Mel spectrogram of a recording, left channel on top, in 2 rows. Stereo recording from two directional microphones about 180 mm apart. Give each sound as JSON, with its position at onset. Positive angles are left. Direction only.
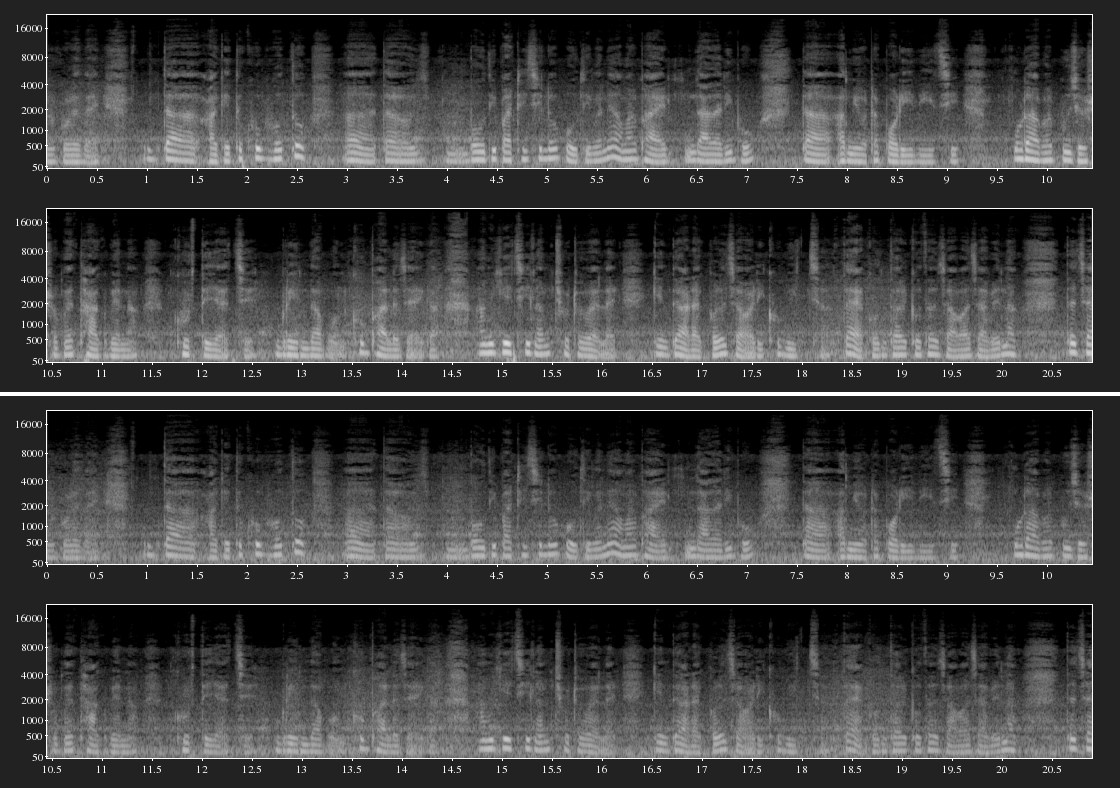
{"t": 0.2, "sound": "a woman's voice", "side_deg": 10}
